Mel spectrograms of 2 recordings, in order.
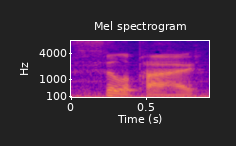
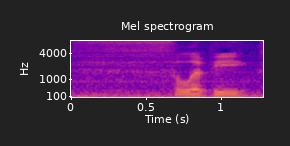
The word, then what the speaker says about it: Philippi: So Paul is addressing this conflict that's happening in the church at Philippi, or Philippi, however you want to pronounce it. I usually pronounce it Philippi.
